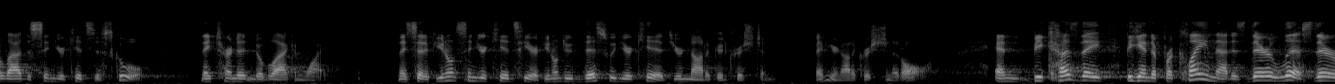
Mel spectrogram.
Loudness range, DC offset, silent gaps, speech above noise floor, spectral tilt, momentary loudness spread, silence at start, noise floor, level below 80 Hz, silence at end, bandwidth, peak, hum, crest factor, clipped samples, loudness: 9 LU; under 0.1%; none; 35 dB; -1.5 dB/octave; 14 LU; 0 s; -70 dBFS; -82 dBFS; 0 s; 7.6 kHz; -16 dBFS; none; 20 dB; under 0.1%; -35 LUFS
